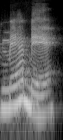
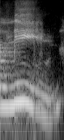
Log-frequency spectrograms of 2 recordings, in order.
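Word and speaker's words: méme: something to tell you you did not invent the word meme or meme that's true so we have to drop an accent mark on the first syllable just to make it clear so there's a picture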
